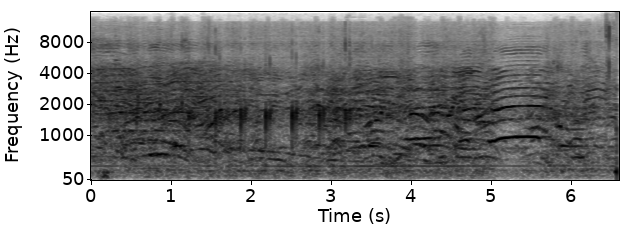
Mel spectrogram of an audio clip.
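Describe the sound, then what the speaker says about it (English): A softball game crowd in Florida, at a Jacksonville Dolphins versus Florida Gators match, reacts to an umpire's call with a continuous murmur of chatter and scattered shouts from many spectators, moderately loud and steady throughout. "I don't think the crowd liked that call"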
